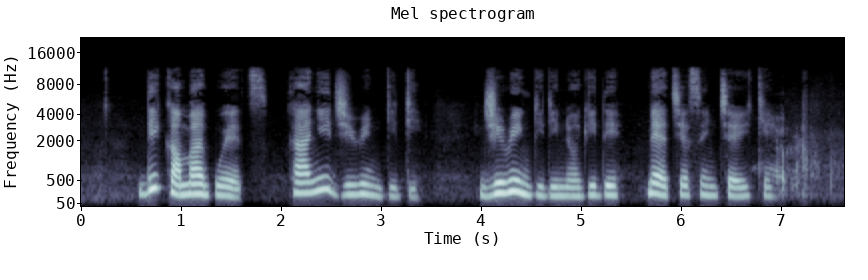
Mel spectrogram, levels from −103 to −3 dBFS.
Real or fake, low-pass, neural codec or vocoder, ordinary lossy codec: fake; none; codec, 24 kHz, 0.9 kbps, WavTokenizer, medium speech release version 1; none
